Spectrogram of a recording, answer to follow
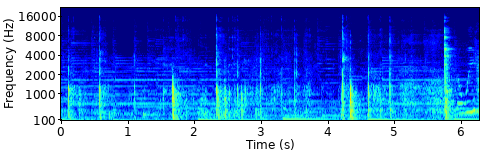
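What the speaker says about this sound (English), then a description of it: "now I will mix" Cinnamon roll ingredients get mixed in a bowl with scattered clinks and knocks of utensil against bowl, irregular and fairly quiet, over low background hum.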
